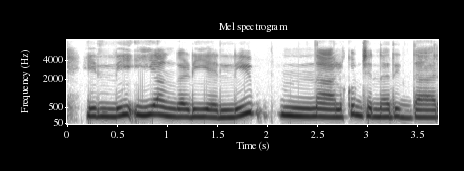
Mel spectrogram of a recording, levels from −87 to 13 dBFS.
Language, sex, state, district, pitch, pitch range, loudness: Kannada, female, Karnataka, Bidar, 220 Hz, 205-250 Hz, -10 LUFS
